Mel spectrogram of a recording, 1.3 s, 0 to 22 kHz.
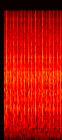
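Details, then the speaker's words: BMW with 70,000 km: loud, rapid knocking at about thirteen hits a second over a quiet idle, from the crankshaft pulley's damper failing and leaving play, a common fault around 60,000–70,000 km; fix is replacing the pulley. "这宝马设计有个小通病，我觉得它那个曲轴皮带梁上面设计了个缓冲的，大概在6到7万公里左右就开始损坏了。损坏之后它就有间隙就会敲击声。"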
